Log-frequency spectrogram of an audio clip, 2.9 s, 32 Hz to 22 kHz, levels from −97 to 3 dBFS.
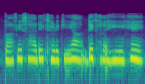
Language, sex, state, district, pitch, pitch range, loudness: Hindi, female, Madhya Pradesh, Bhopal, 220 Hz, 210-230 Hz, -15 LUFS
